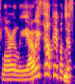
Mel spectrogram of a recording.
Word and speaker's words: Lorilei: It's spelled like Lorelei, but it's Lorilei.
